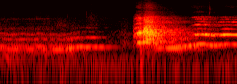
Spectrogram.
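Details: Cavalier King Charles Spaniel puppies from Robin's litter on a Wednesday-morning kitchen livestream. A long, thin, wavering whine holds steady, then a sudden loud, harsh yelp breaks in and trails into another drawn-out whimper.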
